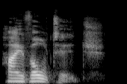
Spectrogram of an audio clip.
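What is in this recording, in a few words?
"high-voltage", English, British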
